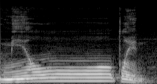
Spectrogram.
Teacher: Jadi zat daripada huruf nun hilang, tersisa sifat gunnahnya saja, kemudian siap-siap ke huruf ta. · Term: ikhfa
